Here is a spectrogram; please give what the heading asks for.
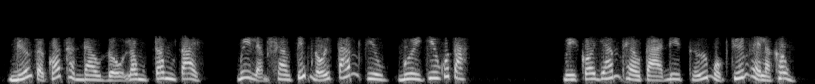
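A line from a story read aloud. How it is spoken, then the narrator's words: Angry old woman. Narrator (Vietnamese): Kim Hoa bà bà giận dữ nói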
